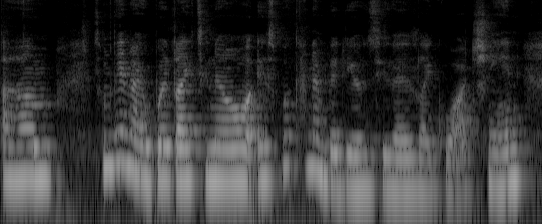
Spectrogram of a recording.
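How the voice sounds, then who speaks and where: Noticeable background noise beneath a woman's speech, its pitch variation ordinary. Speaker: cross stitch hobbyist vlogger. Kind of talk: casual vlog talk to camera. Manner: hesitant, many filler ums.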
